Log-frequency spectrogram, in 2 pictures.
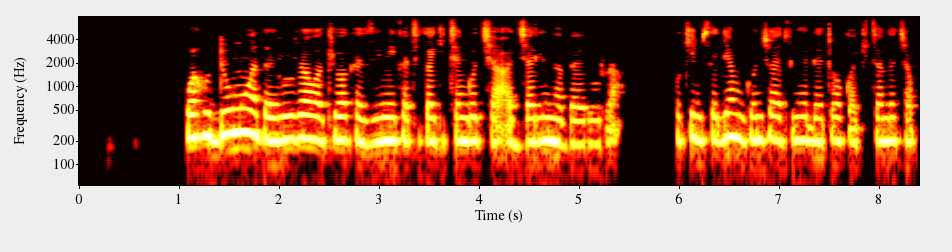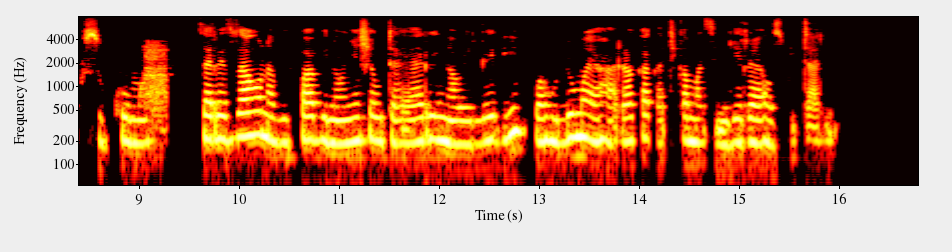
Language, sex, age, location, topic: Swahili, female, 36-49, Kisumu, health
